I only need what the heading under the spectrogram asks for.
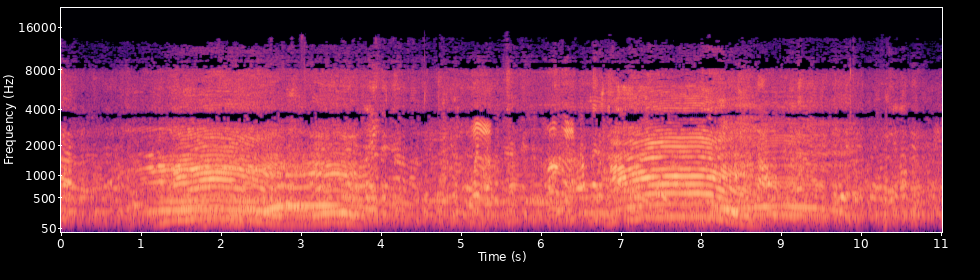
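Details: A cow in Bangladesh gives two long, deep moos, each swelling and then falling in pitch, about five seconds apart, over steady background hum and faint voices.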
